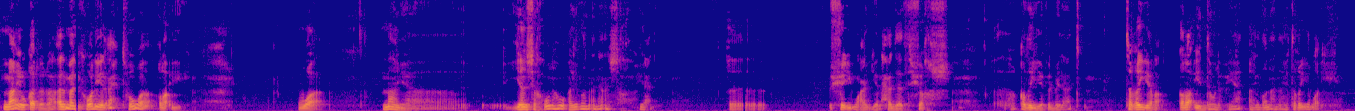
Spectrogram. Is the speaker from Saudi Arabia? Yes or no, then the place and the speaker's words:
yes; Saudi Arabia; نحن كسعوديين تربينا منذ نعومة أظفارنا على الولاء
